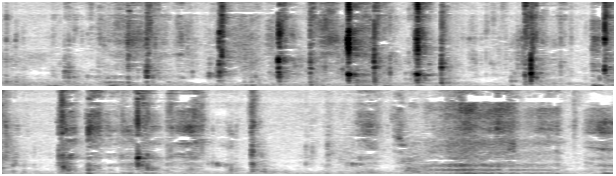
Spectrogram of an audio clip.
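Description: English bulldog eating dry cereal from a pot, chewing with an irregular run of quiet, crisp crunches.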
